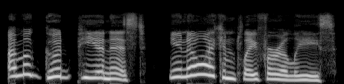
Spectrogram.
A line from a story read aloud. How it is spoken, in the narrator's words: whined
